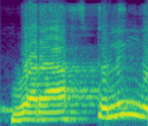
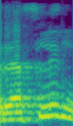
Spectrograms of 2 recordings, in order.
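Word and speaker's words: wrestling: आई एन जी रस्टलिंग इसे रस्टलिंग तो नहीं बोलेंगे इसे रेसलिंग बोलते हैं रेसलिंग here T is also silent here T is also silent because I have O I have टट you after some times T after S when T comes after S it's also become silent so here रेसलिंग नॉट रस्टलिंग okay next is डब्लू आर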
